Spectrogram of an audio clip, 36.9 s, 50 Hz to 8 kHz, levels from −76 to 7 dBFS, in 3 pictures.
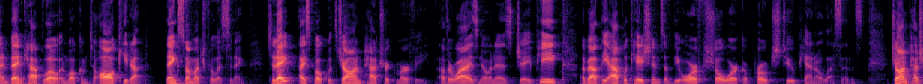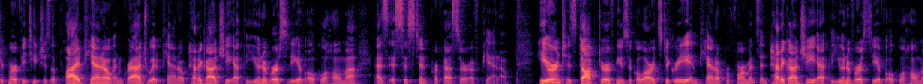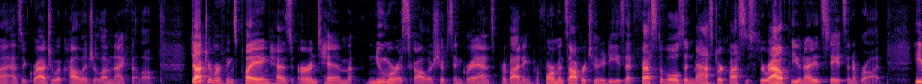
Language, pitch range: English, 100-135 Hz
